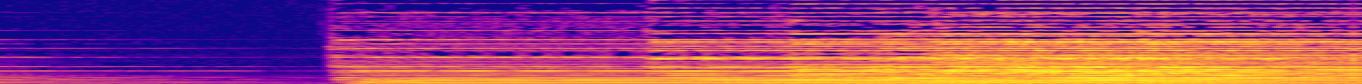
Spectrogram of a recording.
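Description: Background organ music: a held chord fades away, then about two seconds in a loud new sustained chord comes in and swells.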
